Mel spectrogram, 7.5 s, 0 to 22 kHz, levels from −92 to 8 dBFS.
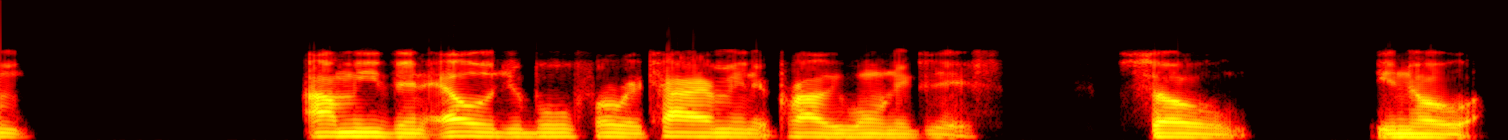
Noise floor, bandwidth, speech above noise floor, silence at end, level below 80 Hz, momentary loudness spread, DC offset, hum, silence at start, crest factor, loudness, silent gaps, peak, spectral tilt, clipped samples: under -90 dBFS; 5.2 kHz; over 71 dB; 0.15 s; -52 dBFS; 11 LU; under 0.1%; none; 0 s; 18 dB; -19 LUFS; 0.33-0.43 s, 1.00-1.10 s, 1.20-1.24 s; -2 dBFS; -11 dB/octave; under 0.1%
